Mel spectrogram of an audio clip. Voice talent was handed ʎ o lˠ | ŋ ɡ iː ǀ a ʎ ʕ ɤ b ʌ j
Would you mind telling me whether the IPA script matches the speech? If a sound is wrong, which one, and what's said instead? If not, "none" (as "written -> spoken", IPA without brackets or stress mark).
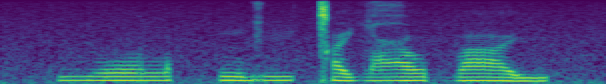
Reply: ʌ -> a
